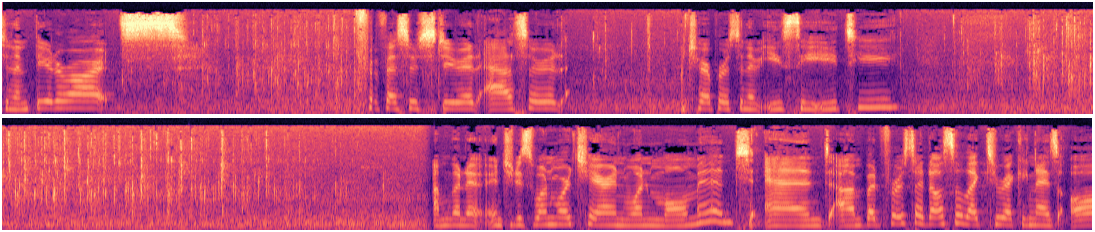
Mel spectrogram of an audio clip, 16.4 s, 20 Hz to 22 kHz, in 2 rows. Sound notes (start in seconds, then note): 7.1 audience applauds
